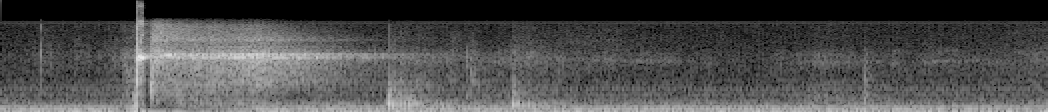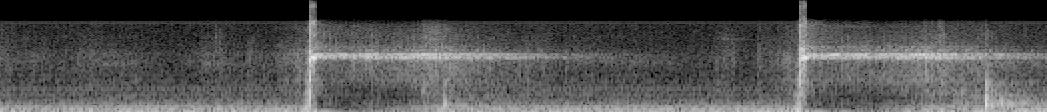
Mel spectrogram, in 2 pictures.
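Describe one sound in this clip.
A metal bat strikes a ball with a sharp ringing ping that echoes in a large hall.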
